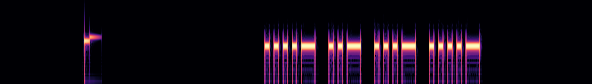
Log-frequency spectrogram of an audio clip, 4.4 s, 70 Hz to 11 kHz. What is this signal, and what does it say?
Morse code, heard as a keyed tone, about 34 wpm, 700 Hz. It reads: 4UV4
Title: All Cut Numbers - 4-Digit 35wpm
